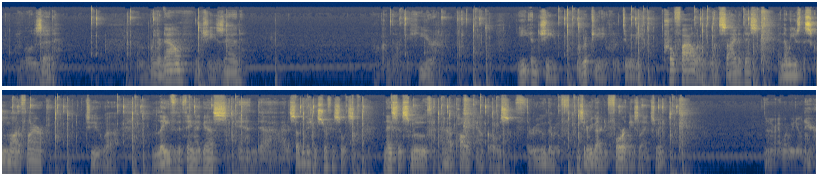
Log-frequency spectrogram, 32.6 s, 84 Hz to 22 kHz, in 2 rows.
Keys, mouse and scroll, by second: 3.9 g, 8.5 middle click, 9.4 e, 9.7 g, 11.3 e, 11.7 g, 12.7 e, 13.0 g, 14.0 e, 14.2 g, 15.0 e, 15.2 g, 16.9-18.0 drag, 17.4 e, 17.6 g, 18.8 e, 19.1 g, 20.5 click, 21.0 e, 21.1 g, 21.7 click, 22.4 e, 22.7 g, 23.3 e, 23.5 g, 25.0 e, 25.4 g, 26.1 e, 26.3 g, 27.6 e, 27.9 g, 29.1 middle click, 29.7 e, 29.9 g.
